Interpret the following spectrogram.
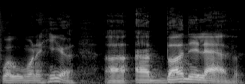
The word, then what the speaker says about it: bon élève: begins with a vowel, make sure you pronounce it like the feminine, okay? So a good student, for instance, would be un bon élève.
